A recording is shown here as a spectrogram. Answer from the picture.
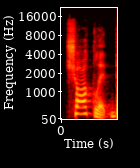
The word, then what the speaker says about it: chocolate: Chocolate, dos sílabas, just like family.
